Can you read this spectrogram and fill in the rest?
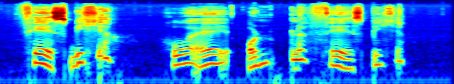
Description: rn - lyden er ikkje rein rn -lyd ly til lydfil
